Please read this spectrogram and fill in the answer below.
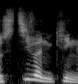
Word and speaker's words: Stephen King: Donc la grenadière et le message Salem de Stephen King, de Stephen King, je sais qu'il faut le prononcer comme ça.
